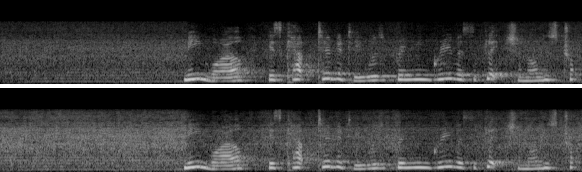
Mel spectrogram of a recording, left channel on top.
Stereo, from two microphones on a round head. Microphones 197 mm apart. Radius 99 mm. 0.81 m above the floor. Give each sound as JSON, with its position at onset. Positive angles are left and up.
{"t": 1.8, "sound": "a woman speaking", "side_deg": -5, "distance_m": 1.0}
